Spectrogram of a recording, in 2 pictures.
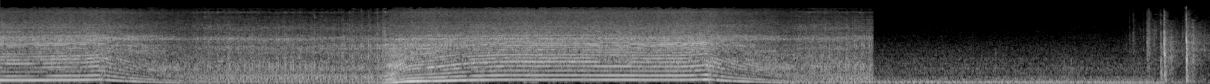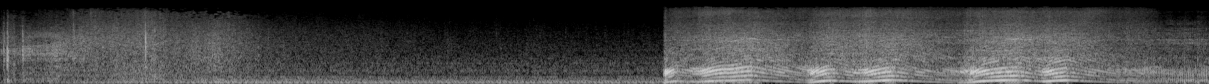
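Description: A chainsaw revs and whines up close.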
